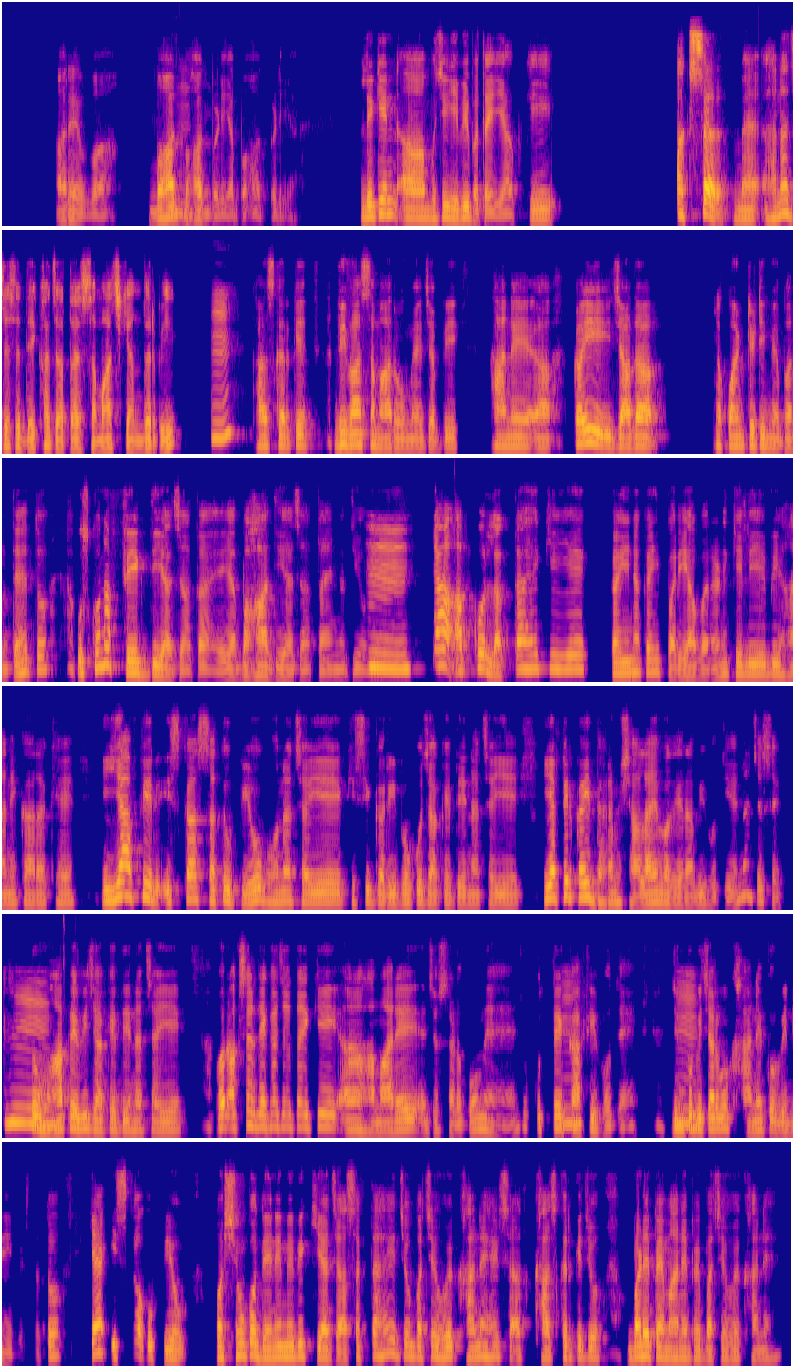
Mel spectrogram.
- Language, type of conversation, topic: Hindi, podcast, त्योहारों में बचा हुआ खाना आप आमतौर पर कैसे संभालते हैं?
- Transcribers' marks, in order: in English: "क्वांटिटी"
